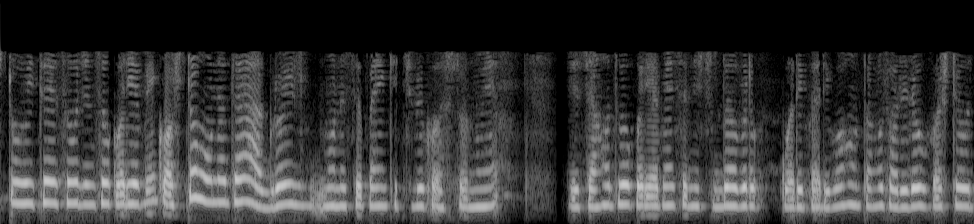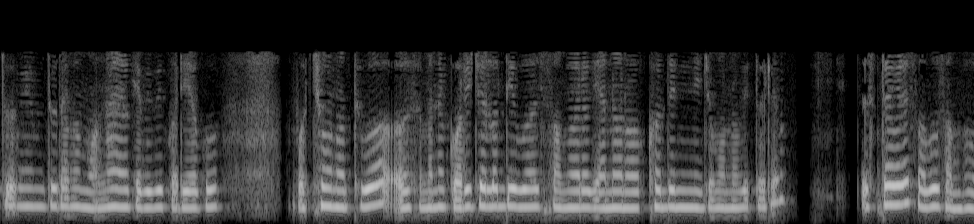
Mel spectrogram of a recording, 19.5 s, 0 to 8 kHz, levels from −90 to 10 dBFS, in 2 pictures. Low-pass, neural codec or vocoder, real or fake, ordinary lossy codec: 7.2 kHz; codec, 16 kHz, 8 kbps, FunCodec, trained on Chinese and English, 25 frames a second; fake; AAC, 16 kbps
